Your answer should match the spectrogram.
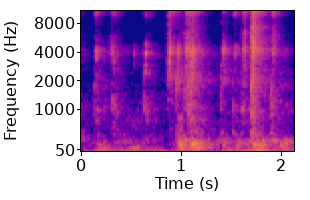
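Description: Typing on a computer keyboard: a quick run of separate keystrokes.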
